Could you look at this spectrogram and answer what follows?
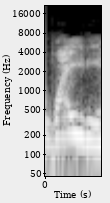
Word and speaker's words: Weide: to be at the Whitey house." Which like is Whitey's house, man. It's nice, really progressive. I'm glad Whiteys are finally opening up to the county. Which it's spelled Weide, and said Whitey, but all he kept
